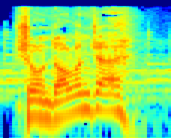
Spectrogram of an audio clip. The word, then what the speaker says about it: Dollinger: Sean Dollinger, I hope I pronounced that right.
